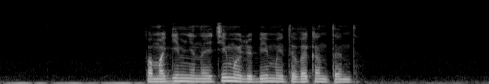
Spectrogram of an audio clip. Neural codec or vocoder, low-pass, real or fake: none; 7.2 kHz; real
